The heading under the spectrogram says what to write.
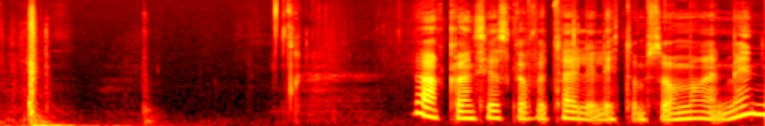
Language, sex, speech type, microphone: Norwegian, female, spontaneous, Shure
